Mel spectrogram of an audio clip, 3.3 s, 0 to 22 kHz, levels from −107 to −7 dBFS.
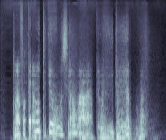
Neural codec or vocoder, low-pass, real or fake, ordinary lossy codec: codec, 44.1 kHz, 0.9 kbps, DAC; none; fake; none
